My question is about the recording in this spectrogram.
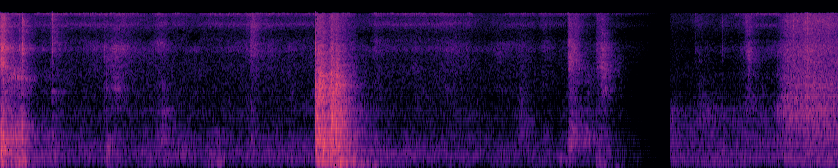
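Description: A single solid thump about two and a half seconds in, then a couple of faint knocks, like kitchen things being handled and set down.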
